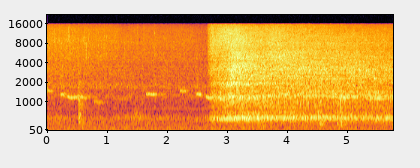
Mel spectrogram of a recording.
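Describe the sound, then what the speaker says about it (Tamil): Tomatoes drop into a pan of sautéed onion, ginger and garlic for chicken curry and start frying. A sudden loud sizzle breaks out partway through and then keeps hissing steadily. "தக்காளி ஆட் பண்ணிவிட்டு இதை நல்லா ஃப்ரை பண்ணிடலாம்."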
